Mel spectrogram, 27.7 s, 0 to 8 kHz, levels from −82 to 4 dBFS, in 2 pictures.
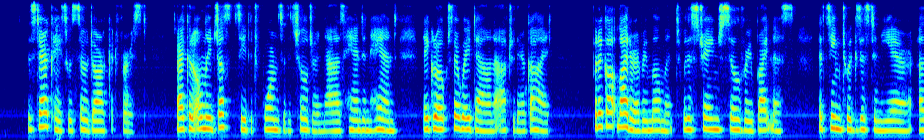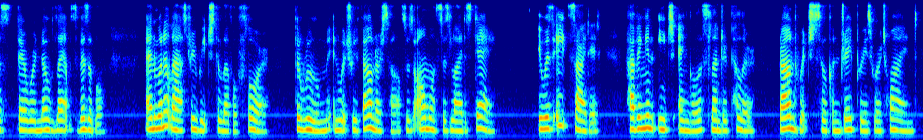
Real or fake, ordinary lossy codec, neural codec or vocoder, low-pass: real; Opus, 24 kbps; none; 7.2 kHz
